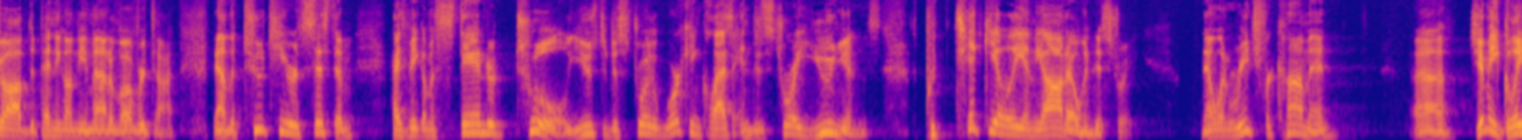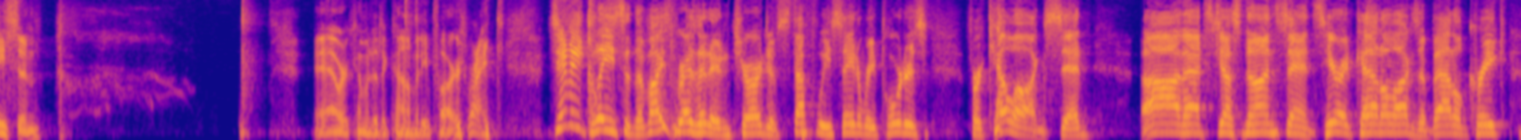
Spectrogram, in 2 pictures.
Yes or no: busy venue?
no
